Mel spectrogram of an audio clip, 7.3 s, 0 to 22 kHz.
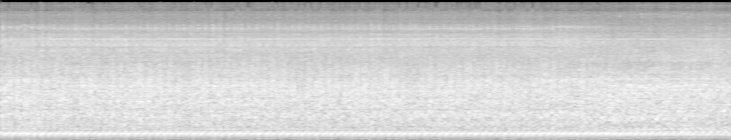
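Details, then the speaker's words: VW Jetta SportWagen during 4motion conversion, transmission just disassembled and rebuilt: even running with a coarse rhythmic low growl beating about three times a second; unhealthy transmission noise, cause unknown. "completely taken apart the transmission put it back together and as you guys probably heard it doesn't sound very good or very healthy"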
